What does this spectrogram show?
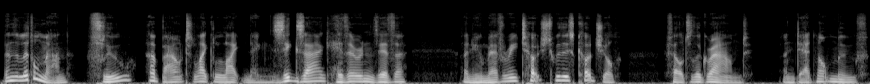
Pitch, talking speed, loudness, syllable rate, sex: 120 Hz, 195 wpm, -19 LUFS, 5.3 syllables/s, male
